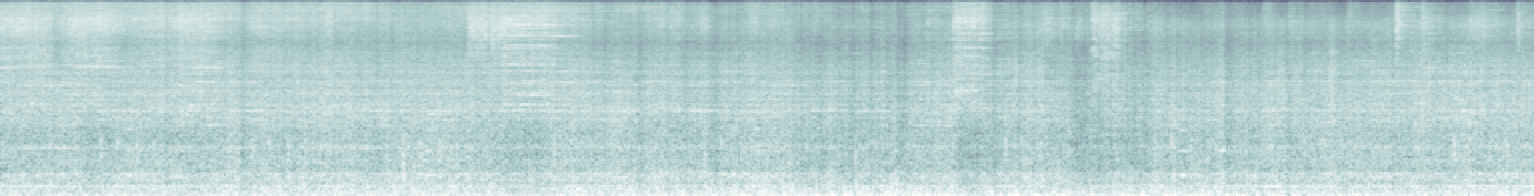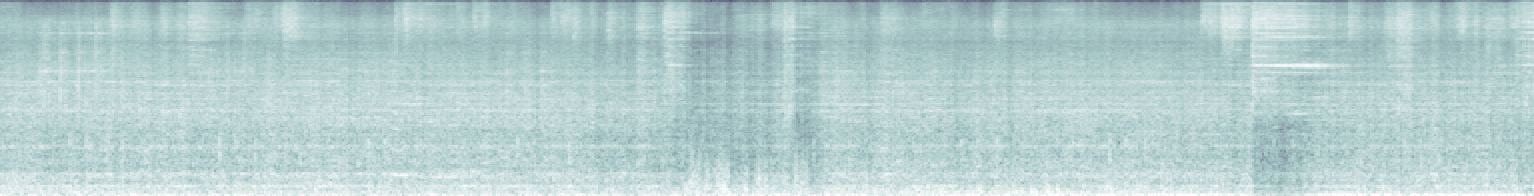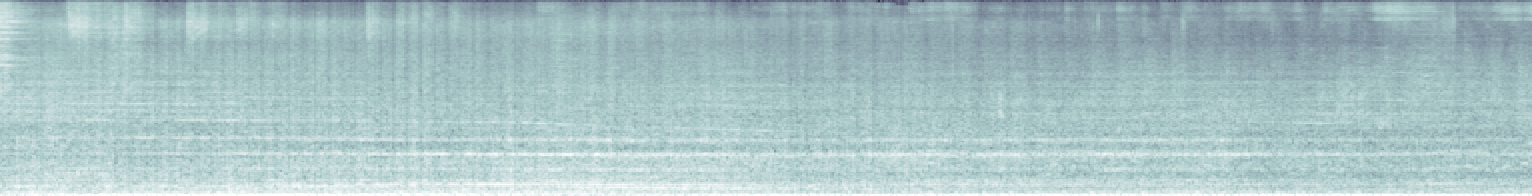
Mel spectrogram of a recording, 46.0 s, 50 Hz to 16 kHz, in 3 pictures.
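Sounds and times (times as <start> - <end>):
diesel locomotive passing: 0.0 - 46.0
train wheels rumbling on rails: 0.0 - 46.0
thin wheel squeal: 27.9 - 28.8.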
